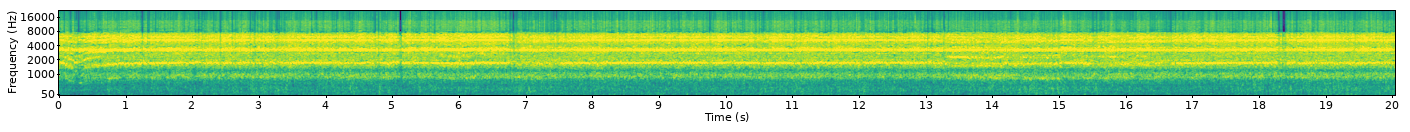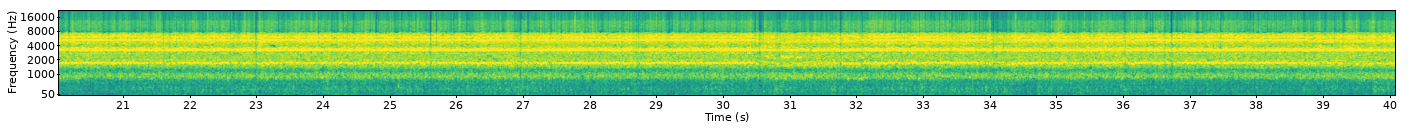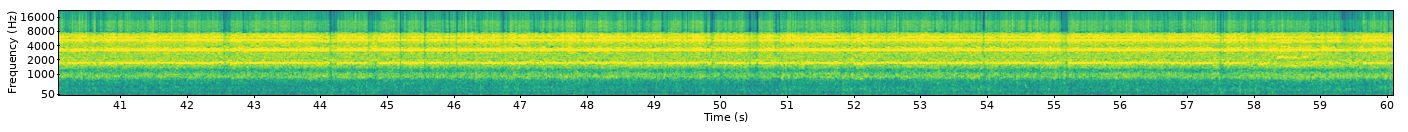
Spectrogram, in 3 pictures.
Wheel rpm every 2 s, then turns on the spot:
210, 230, 230, 230, 230, 230, 230, 220, 230, 230, 230, 230, 230, 230, 230, 220, 230, 230, 240, 230, 230, 230, 230, 230, 230, 230, 230, 230, 230, 220.
none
